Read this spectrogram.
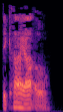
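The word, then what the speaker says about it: dikaiō (δικαιόω): It's kind of hard to say, but if you write it in English, it's obviously a Greek word, but in English, it's D-I-K-A-I, and then a short O and a long O, dikaiō.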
